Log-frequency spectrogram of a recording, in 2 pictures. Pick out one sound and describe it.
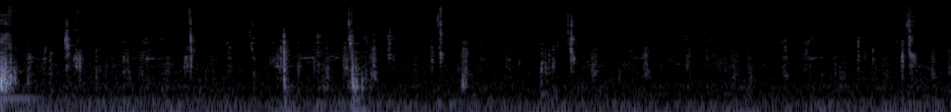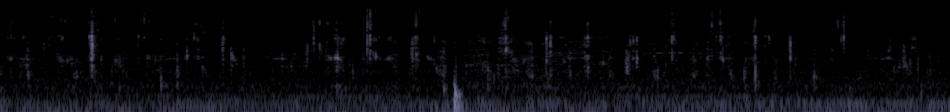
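A young man chews and smacks his lips loudly, close by.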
